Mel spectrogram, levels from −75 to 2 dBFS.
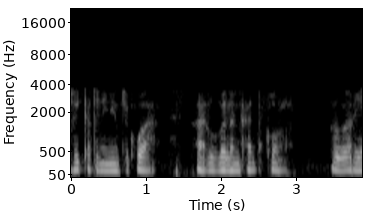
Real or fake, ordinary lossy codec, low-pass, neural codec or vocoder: fake; Opus, 24 kbps; 3.6 kHz; codec, 16 kHz, 1.1 kbps, Voila-Tokenizer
